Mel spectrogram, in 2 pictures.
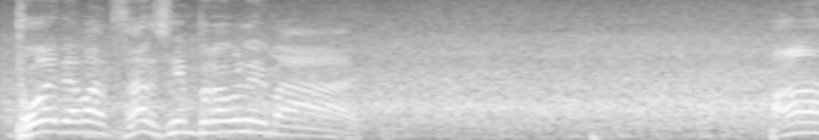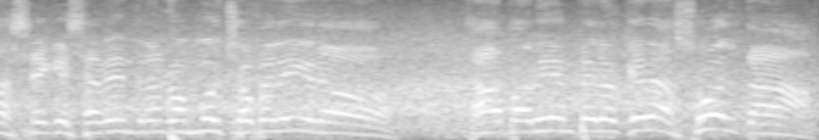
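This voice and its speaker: A high-voiced man from the commentary box calls a football match in a Castilian Spanish accent, in the manner of excited goal commentary. Loud stadium noise surrounds his voice throughout. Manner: excited goal calls with drawn-out repeated shouts. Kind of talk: football video game play-by-play commentary. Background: roaring stadium ambience.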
